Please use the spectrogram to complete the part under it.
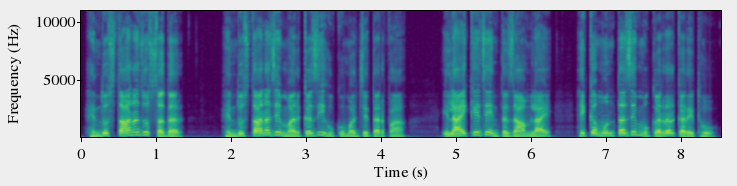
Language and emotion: Sindhi, neutral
